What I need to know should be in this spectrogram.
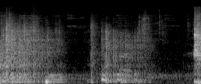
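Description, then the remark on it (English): A lot of dice rattle and clatter together in a dense, bright jumble of clicks, punctuated by a few sharper knocks as they tumble and settle, rolled during a tabletop role-playing game. “This is sounds like a lot of dice.”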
